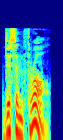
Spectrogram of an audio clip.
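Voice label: "disenthral", British English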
